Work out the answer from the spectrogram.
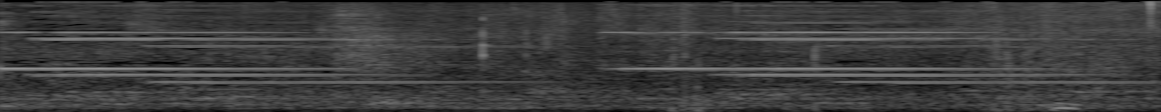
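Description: An electric bell rings in a parliament session to call members to a vote. Its sustained, high tone comes in two long stretches with a short gap between them, faint over a low background murmur.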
